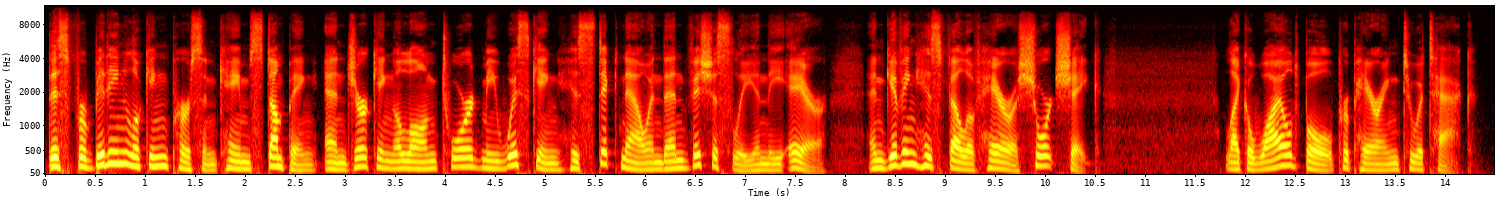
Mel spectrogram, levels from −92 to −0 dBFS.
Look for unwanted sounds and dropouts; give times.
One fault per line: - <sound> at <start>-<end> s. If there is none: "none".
none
